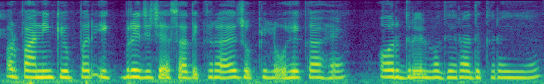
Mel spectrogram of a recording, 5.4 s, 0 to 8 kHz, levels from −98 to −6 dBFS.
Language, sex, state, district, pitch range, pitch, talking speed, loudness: Hindi, female, Chhattisgarh, Raipur, 235-245 Hz, 240 Hz, 220 wpm, -16 LUFS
